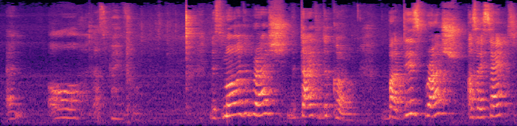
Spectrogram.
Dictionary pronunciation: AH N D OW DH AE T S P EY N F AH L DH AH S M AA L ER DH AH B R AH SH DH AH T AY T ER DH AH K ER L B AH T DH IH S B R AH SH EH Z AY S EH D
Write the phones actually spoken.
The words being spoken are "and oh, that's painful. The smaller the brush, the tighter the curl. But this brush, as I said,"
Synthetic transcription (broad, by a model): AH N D OW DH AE T S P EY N F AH L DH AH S M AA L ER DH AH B R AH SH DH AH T AY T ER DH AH K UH N B AH T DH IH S B R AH SH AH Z AY S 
